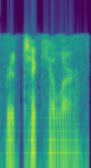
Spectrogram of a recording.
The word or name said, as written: Reticular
